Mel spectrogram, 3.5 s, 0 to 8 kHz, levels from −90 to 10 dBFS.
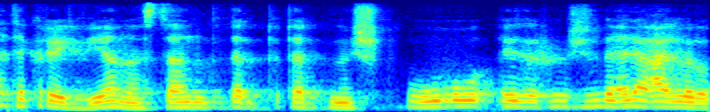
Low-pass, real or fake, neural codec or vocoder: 7.2 kHz; fake; codec, 16 kHz in and 24 kHz out, 0.6 kbps, FocalCodec, streaming, 2048 codes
